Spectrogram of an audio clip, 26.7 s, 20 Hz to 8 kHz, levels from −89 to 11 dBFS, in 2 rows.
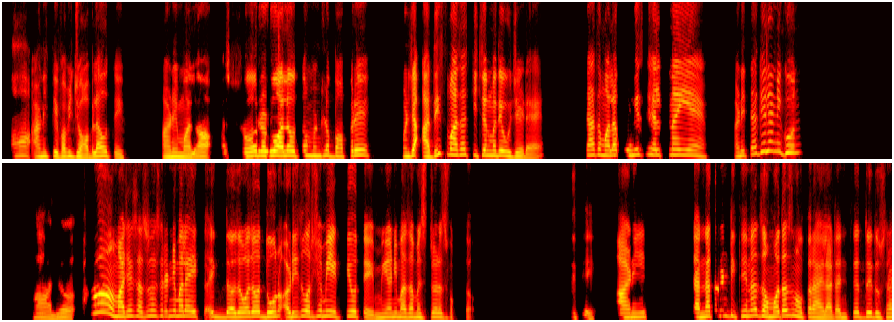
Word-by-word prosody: अ 225 +2 -5
आणि 200 +2 -1
तेव्हा 190 -3 +1
मी 210 +2 -1
जॉबला 185 +1 +2
होते. 190 -6 -2 0.6
आणि 175 +2 +2
मला 180 +1 +2 0.3
असं 200 +4 -1
रडू 235 +1 +5
आलं 235 0 +8
होतं. 235 +1 +1
म्हंटलं 230 -1 -1
बापरे! 235 +6 0 0.6
म्हणजे 210 +5 +4
आधीच 205 - +2
माझा 285 0 +4
किचनमध्ये 245 +1 +1
उजेड 190 -6 -1
आहे. 155 0 -6 0.7
त्यात 270 +2 0
मला 255 +1 +2
कोणीच 265 +1 -5
हेल्प 270 -3 0
नाहीये 265 -5 +1 0.5
आणि 220 +3 -4
त्या 315 +1 -3
गेल्या 455 +2 +1
निघून. 385 +1 0 1.9
आलं. 180 0 -5 0.3
हां 435 -2 +7
माझ्या 250 +2 +3
सासूसासऱ्यांनी 265 +1 -4
मला 265 0 +1
एक 250 -1 -3
एक 220 -3 -5
द 215 -1 +3
जवळ-जवळ 235 +3 +2
2 240 +3 +2
अडीच 235 +1 -2
वर्ष 255 -2 -1
मी 265 +1 +2
एकटी 245 0 -2
होते. 220 -8 -1
मी 185 +5 -3
आणि 220 +1 -1
माझा 215 0 0
मिस्टरच 210 -1 -4
फक्त. 185 - -18 1.5
तिथे. 170 -6 -11 0.5
आणि 220 +2 0 0.7
त्यांना 220 +2 +4
कारण 275 -1 -3
तिथे 265 0 -5
ना 285 +3 0
जमतच 255 +3 +2
नव्हतं 230 -6 -2
राहायला 180 -3 +1
त्यांचे 190 +3 -4
ते 225 - +3
दुसऱ्या 210 -1 -4
230 Hz, 135 wpm, -22 LUFS, 200-260 Hz, 1.9 s, आलं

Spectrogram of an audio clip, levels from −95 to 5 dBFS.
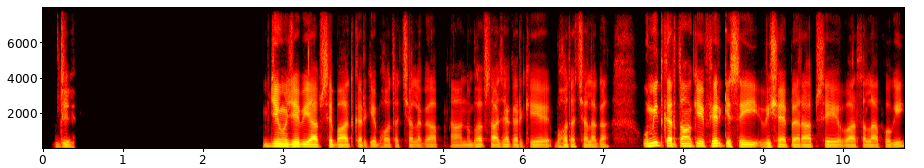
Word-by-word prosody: जी। 95 -2 -4 2.4
जी, 125 +1 +4
मुझे 120 -1 +5
भी 115 0 +4
आपसे 105 +2 0
बात 95 -1 -1
करके 100 0 -5
बहुत 95 +1 -8
अच्छा 95 - -8
लगा, 100 +2 -7
अपना 95 -2 -10
अनुभव 95 +5 -6
साझा 100 -1 -3
करके 100 0 -6 0.3
बहुत 100 +1 -4
अच्छा 100 0 -5
लगा। 100 +2 -6 0.4
उम्मीद 155 +5 +6
करता 135 -2 +5
हूँ 130 0 +4
कि 135 +1 +4
फिर 135 +3 +5
किसी 110 -2 +2
विषय 100 +1 +1
पर 95 -1 -1
आपसे 95 0 -2
वार्तालाप 90 0 -5
होगी, 105 +6 -4
100 Hz, 155 wpm, -22 LUFS, 95-115 Hz, 2.4 s, उम्मीद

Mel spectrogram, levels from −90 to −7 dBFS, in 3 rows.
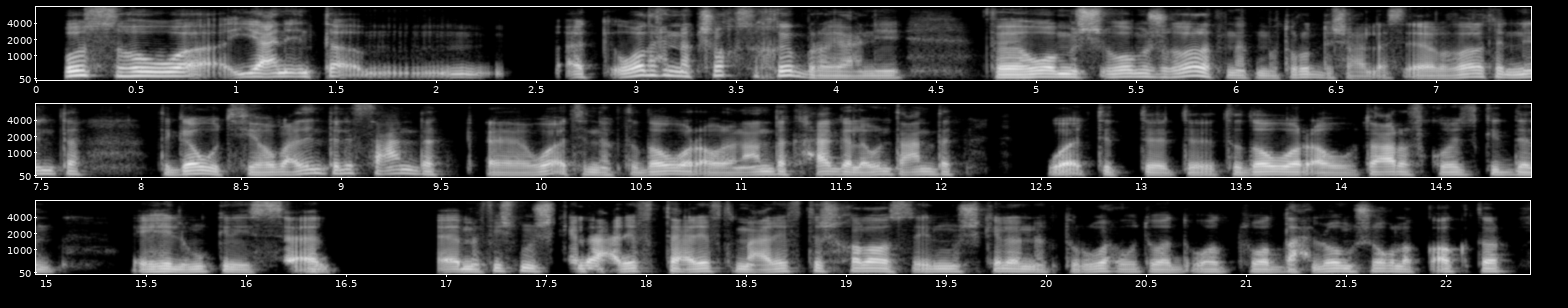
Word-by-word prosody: بُصّ، 190 -1 +6
هو 170 0 +6
يعني 150 0 +4
أنت 150 - -1 0.4
م 280 -2 -7 0.6
واضح 200 +1 +5
إنّك 165 -4 +1
شخص 190 +1 -1
خبرة 165 - +1
يعني، 90 +1 -4 0.4
فهو 115 +3 +6
مش 125 -2 +3
هو 135 +3 +3
مش 140 -3 0
غلط 165 -1 +4
إنّك 100 -1 -5
ما 90 -1 -6
تردّش 110 -1 -5
على - - -8
الأسئلة، - - -3
الغلط 115 +9 0
إن 115 -1 0
أنت 130 -1 -2 0.4
تجوّد 130 -3 +3
فيها، 100 - -3
وبعدين 110 +9 0
أنت 160 -2 -2
لسه 160 +1 -4
عندك 130 -6 -4
آآ، 95 0 -3
وقت 100 - -1
إنّك 95 -2 -5
تدوّر، 115 +6 +1
أو 95 - 0
يعني 95 +1 -3
عندك 115 +1 -2
حاجة، 120 -1 +1
لو 100 0 0
أنت 115 0 -4
عندك 110 +2 -3 0.4
وقت - - +1
ت - - -6
ت - - -3
تدوّر 110 0 +3
أو 95 0 -1
تعرف 110 +2 0
كويس 105 0 -5
جدًا 100 -2 -3 0.4
إيه 105 +2 +2
اللي 100 -2 +1
ممكن 105 0 -2
يتسأل 90 -1 0 0.5
ما 100 0 +1
فيش 125 +5 -5
مشكلة. 120 -1 0
عرِفت، 120 +1 -1
عرِفت، 115 -1 +2
ما 105 - 0
عرِفتش 115 +5 -3
خلاص، 125 -3 +2
إيه - - -2
المشكلة 110 +1 -2
إنك 100 -4 -4
ترُوح 110 +3 -3
وت 100 0 -7
ت 95 0 -4
توضّح 100 -3 -2
لهُم 115 +2 +2
شُغلك 115 -3 -3
أكتر. 115 0 0
115 Hz, 185 wpm, -24 LUFS, 100-130 Hz, 0.6 s, بُصّ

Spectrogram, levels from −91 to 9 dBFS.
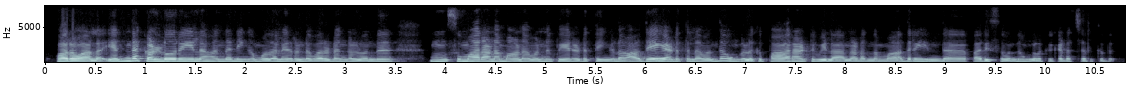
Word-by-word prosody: பரவால்ல. 185 -4 +7 0.2
எந்தக் 275 +8 +3
கல்லூரில 240 0 +5
வந்து 220 +2 -1
நீங்க 220 -2 -3
முதல் 210 +2 +1
2 200 0 -1
வருடங்கள் 200 +1 -1
வந்து 200 +3 -2 0.5
ம் 200 -1 -1
சுமாரான 230 0 +2
மாணவன்னு 200 +1 -3
பேர் 205 -1 -1
எடுத்தீங்களோ 200 +4 -4
அதே 235 +6 +3
இடத்துல 210 -1 -3
வந்து 210 +8 -3
உங்களுக்குப் 200 -3 -2
பாராட்டு 215 +2 -2
விழா 190 -1 +2
நடந்த 180 0 -4
மாதிரி 245 +6 -3
இந்தப் 175 -2 -4
பரிசு 195 +3 -2
வந்து 205 +4 -5
உங்களுக்குக் 185 -3 -6
கிடச்சிருக்குது. 175 -1 -9
200 Hz, 150 wpm, -22 LUFS, 195-220 Hz, 0.5 s, பரவால்ல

